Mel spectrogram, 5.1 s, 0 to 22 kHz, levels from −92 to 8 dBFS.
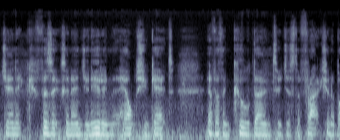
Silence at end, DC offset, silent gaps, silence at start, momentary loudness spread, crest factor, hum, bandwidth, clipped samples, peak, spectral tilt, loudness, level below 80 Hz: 0 s; under 0.1%; none; 0 s; 11 LU; 16 dB; none; 12 kHz; under 0.1%; -2 dBFS; -6 dB/octave; -19 LUFS; -30 dBFS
